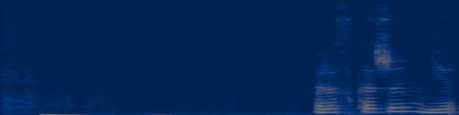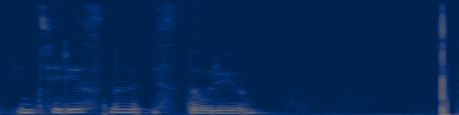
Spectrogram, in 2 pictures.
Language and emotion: Russian, positive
